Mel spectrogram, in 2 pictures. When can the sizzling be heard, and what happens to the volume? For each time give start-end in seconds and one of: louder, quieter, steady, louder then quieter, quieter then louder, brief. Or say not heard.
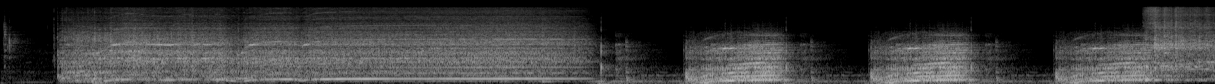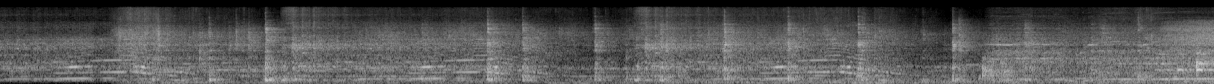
13.2-24.2 steady.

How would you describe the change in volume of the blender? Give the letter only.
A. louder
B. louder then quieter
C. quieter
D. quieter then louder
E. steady
E.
